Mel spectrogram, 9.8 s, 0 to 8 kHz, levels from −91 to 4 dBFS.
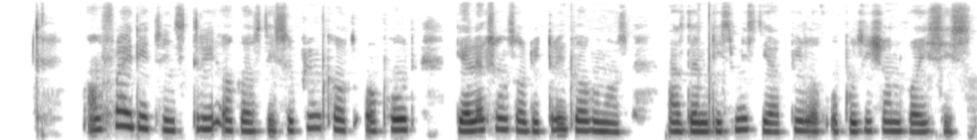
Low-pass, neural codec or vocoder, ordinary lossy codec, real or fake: none; none; none; real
